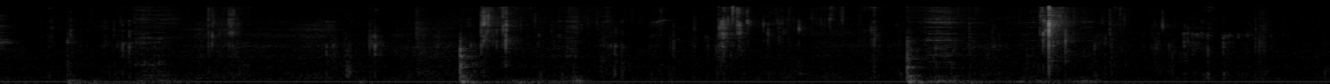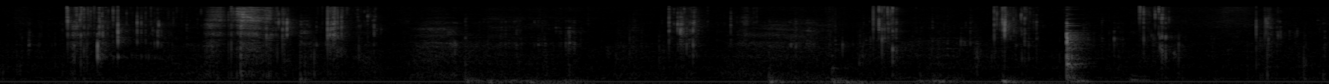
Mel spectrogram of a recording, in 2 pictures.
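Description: Close-miked chewing and crunching of breaded chicken strips in short irregular spells, with a few sharp clicks of a knife and fork on a wooden board, over a steady low hum.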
